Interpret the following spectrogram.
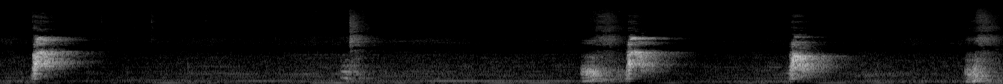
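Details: Pinscher annoyed by noise in the street, barking in spaced, sharp bursts, some doubled, over a low steady background hum.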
